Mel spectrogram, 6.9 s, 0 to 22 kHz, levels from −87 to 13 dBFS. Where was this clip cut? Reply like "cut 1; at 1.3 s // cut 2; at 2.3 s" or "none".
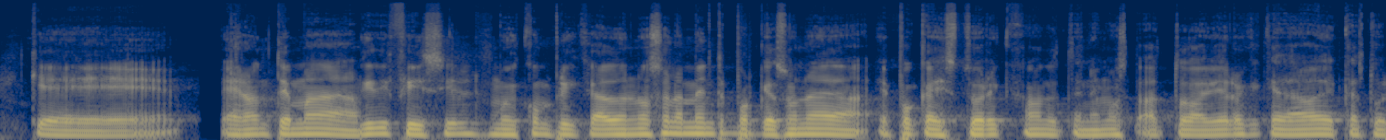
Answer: cut 1; at 1.8 s // cut 2; at 5.6 s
